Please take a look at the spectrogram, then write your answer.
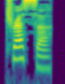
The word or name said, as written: tresa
